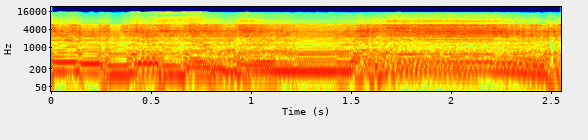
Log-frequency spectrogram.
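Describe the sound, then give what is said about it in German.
A short, loud, heavily distorted musical jingle introducing an event tips (Veranstaltungstipps) segment, with bright stepping synth tones in a quick melodic pattern, ending in a sliding chord before cutting off abruptly; no voices. “sobald er Pause macht, drückst du mal den Veranstaltungstipp rein.”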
